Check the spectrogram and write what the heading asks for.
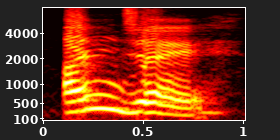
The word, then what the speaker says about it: Anjay: We've always pronounced a like ah. It never changes. Okay. So Anjay.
